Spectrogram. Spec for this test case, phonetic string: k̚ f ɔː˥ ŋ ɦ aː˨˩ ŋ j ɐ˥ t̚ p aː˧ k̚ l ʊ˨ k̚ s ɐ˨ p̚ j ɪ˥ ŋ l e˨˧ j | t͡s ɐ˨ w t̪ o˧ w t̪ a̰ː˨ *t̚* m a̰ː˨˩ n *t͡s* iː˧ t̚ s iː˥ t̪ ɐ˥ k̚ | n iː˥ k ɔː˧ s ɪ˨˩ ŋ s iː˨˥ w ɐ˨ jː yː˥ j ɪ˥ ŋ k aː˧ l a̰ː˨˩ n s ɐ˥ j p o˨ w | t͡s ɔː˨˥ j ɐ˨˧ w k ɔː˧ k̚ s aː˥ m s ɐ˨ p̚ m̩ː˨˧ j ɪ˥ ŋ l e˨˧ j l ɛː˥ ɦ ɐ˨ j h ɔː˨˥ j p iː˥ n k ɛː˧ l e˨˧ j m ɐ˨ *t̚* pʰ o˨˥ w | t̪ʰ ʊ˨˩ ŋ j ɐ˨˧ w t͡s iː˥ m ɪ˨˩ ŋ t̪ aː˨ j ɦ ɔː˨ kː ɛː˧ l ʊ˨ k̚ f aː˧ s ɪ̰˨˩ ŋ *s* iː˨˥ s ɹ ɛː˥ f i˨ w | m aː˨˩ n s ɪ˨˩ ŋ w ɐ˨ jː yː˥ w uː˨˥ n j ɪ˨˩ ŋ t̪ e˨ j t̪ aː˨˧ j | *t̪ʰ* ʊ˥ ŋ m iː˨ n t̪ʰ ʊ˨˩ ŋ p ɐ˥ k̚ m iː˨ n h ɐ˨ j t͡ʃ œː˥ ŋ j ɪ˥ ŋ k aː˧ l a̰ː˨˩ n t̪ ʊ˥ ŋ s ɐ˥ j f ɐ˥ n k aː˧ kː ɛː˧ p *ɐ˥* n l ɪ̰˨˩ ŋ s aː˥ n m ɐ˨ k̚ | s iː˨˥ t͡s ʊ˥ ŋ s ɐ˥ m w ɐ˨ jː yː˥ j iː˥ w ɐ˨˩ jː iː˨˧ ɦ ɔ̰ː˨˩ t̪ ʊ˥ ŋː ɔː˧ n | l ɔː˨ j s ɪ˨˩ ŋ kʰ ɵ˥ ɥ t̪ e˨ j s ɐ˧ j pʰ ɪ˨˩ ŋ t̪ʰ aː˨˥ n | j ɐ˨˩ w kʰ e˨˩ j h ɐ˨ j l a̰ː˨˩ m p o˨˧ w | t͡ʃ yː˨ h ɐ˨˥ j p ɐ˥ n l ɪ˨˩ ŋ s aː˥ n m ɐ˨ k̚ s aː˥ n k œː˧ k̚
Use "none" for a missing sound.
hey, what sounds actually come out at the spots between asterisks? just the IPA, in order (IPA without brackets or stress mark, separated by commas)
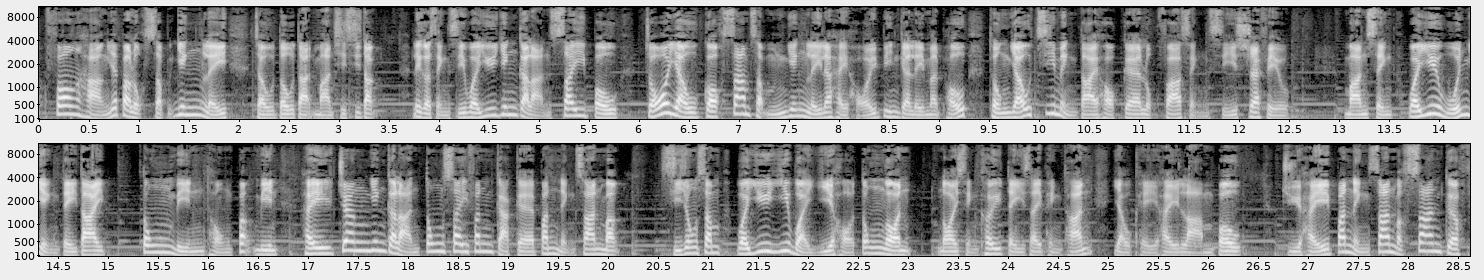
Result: t̚, t͡sʰ, t̚, s, t̪, ɐ˥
